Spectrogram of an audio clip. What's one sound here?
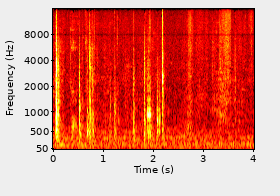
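A socket ratchet clicks as a bolt is turned.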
